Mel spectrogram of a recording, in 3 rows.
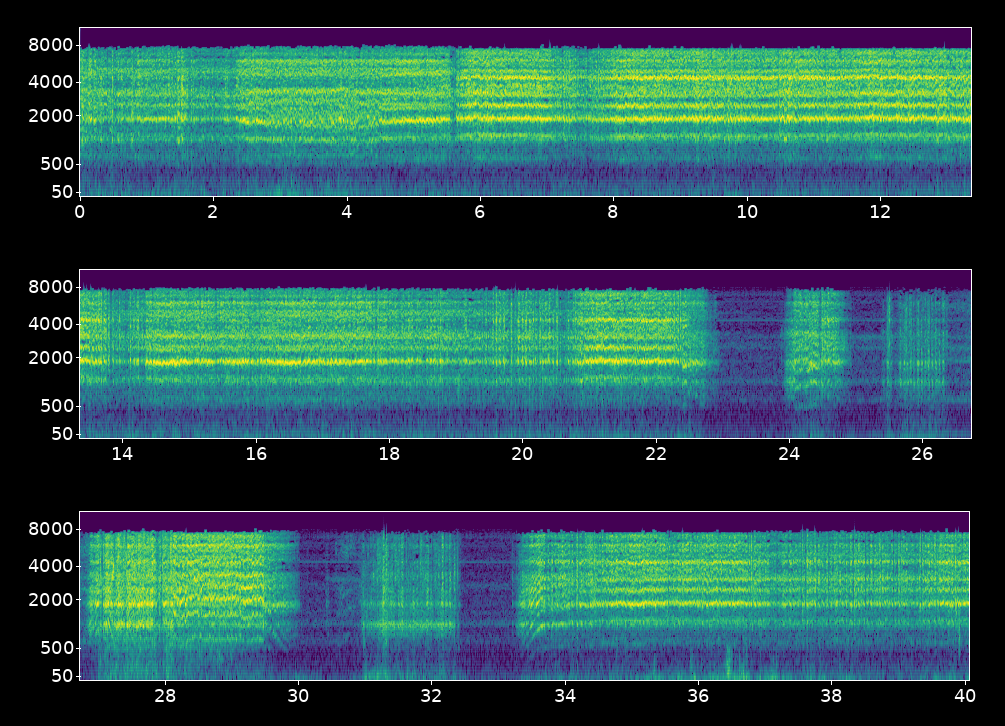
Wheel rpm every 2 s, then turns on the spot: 160, 160, 160, 160, 160, 160, 160, 160, 160, 160, 160, 30, 20, 90, 120, 20, 40, 160, 160, 160.
24-26 30-32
